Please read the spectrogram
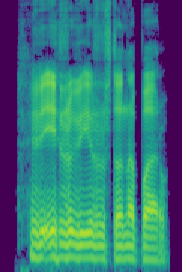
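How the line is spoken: Laughing. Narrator (Russian): рассмеялся

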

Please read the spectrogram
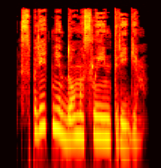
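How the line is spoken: Gloomy droning. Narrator (Russian): уныло бубнила Келлира

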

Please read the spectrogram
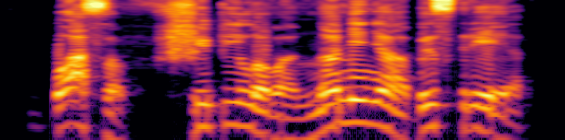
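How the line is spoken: Yelling. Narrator (Russian): заорал я

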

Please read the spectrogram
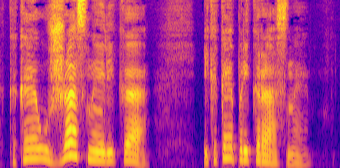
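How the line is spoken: Heavy sigh. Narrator (Russian): тяжело вздохнула

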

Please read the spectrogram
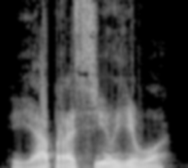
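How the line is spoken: Angry. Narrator (Russian): сердито продолжал Атон

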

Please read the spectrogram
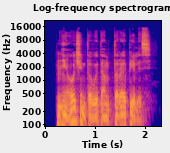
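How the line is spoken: Wry snort. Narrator (Russian): хмыкнул я

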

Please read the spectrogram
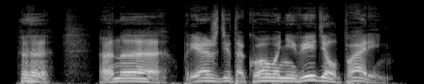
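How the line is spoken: Hoarse croak. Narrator (Russian): каркнул хрипатый Боб

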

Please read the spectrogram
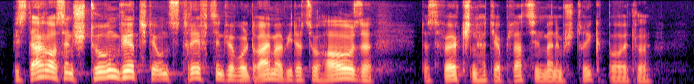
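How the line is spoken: Sighing, breathless woman. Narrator (German): sprach Madame Singwald, der dies raschere Tempo Seufzer entlockte

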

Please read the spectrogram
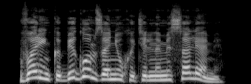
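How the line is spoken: Shout. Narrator (Russian): крикнул он

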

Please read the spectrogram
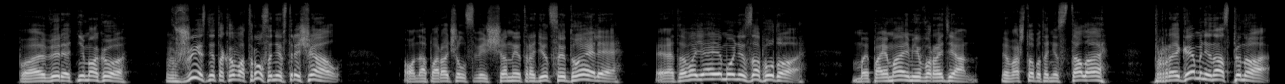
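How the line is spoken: Shout. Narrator (Russian): Прокричал Брэд

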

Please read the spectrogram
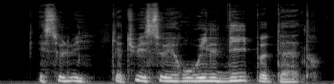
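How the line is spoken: Exclaiming. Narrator (French): s'écria-t-elle

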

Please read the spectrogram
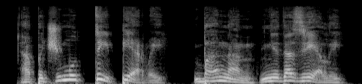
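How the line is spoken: Indignant. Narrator (Russian): возмущенно мессир

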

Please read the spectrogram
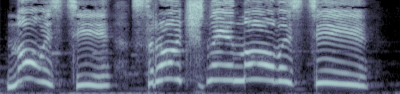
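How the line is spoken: Boy shouting on street. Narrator (Russian): кричал мальчик на углу Хайд-Роуд

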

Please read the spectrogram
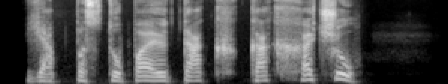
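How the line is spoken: Angry dragon's bark. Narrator (Russian): Зло рявкнув, дракон

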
